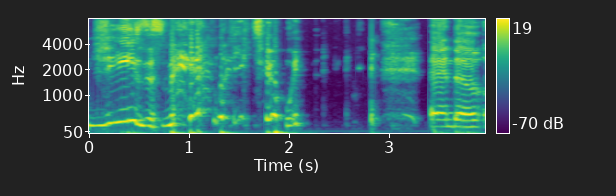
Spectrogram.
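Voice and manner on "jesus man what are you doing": laughing disbelief. Retold or imitated. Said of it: "it's like".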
